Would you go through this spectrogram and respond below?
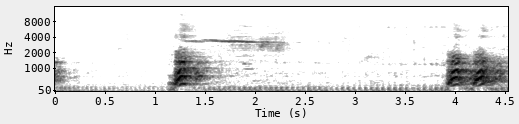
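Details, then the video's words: German Shepherd barking to call its owner, two loud, rough barks about three seconds apart, with a faint steady whistling tone between them and a low hum underneath. "German Shepherd कसा मम्मीला बोलवतोय – आवाजात काळजी!"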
